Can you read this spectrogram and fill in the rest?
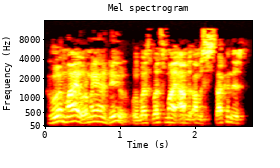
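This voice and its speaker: A man's voice: a little high, fast. A man in his fifties, a podcast guest talking about films with energy and enthusiasm, often repeating words as he goes. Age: 50s. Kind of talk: casual film podcast chat.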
